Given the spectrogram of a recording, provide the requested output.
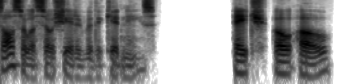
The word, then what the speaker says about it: Hu: HOO, pronounced like hu, which is associated with the spleen.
